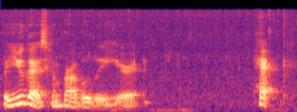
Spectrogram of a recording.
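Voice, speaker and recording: A woman's voice: low voice, huge pitch swings, normal speed. A young woman streaming from her home room with a sore voice, chatting playfully with her viewers while she plays a game. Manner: chatty, playful, talks to chat. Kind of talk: casual live-stream chat while gaming. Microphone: desk mic set back.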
